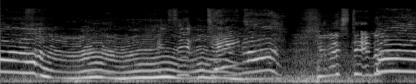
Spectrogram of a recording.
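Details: Dog 'talking' with a long, wavering, whine-like howl that rises and falls in pitch like speech for nearly three seconds, then shorter yelps, over a steady low engine-like rumble.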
